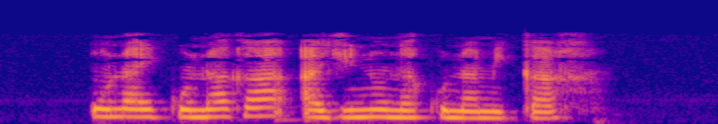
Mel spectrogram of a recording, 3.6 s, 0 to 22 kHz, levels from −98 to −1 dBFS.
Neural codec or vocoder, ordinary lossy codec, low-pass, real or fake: none; AAC, 64 kbps; 7.2 kHz; real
